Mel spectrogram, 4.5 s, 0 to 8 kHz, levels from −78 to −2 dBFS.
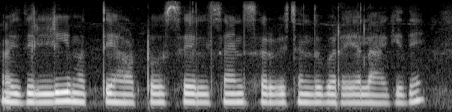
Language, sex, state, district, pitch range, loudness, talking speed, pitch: Kannada, female, Karnataka, Koppal, 175-185 Hz, -16 LUFS, 105 wpm, 180 Hz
